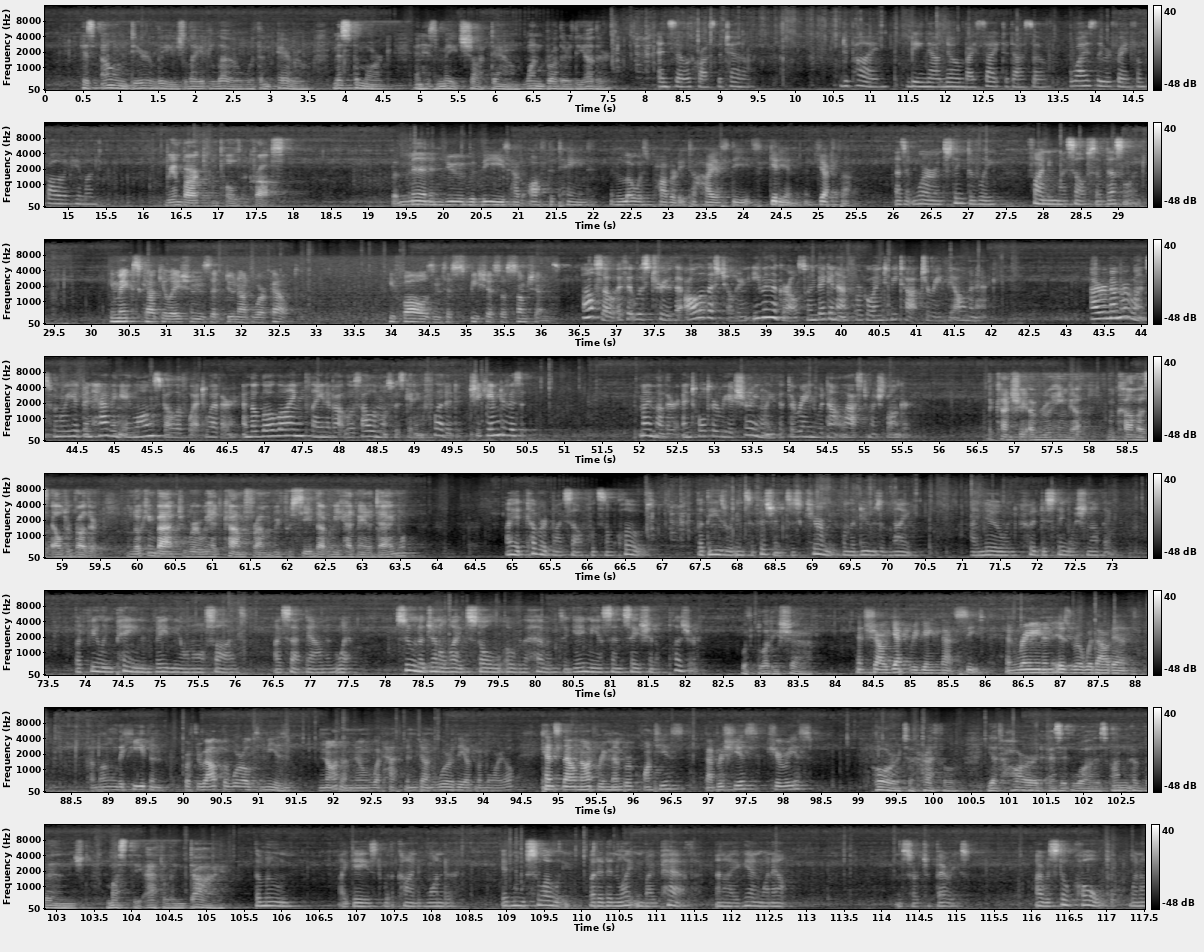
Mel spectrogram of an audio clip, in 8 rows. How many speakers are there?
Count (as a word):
seven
